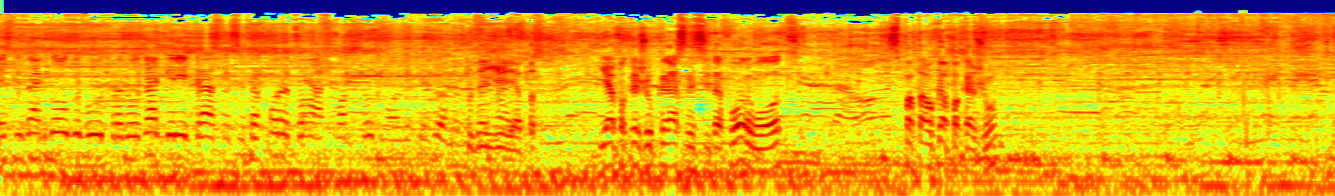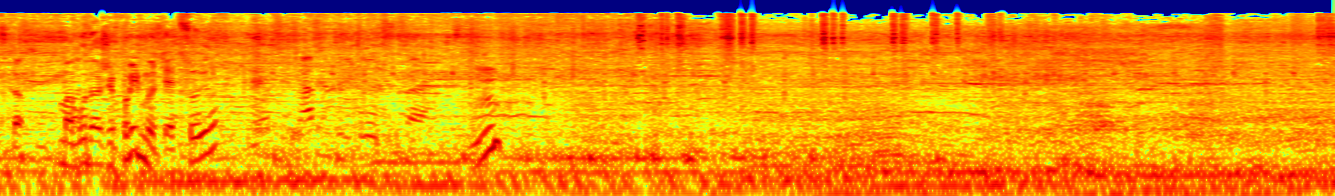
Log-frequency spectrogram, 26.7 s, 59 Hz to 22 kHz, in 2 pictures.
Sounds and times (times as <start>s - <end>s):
Music: 0.0s - 26.7s
Speech: 8.7s - 10.0s, 13.5s - 18.4s.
